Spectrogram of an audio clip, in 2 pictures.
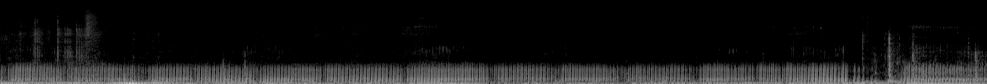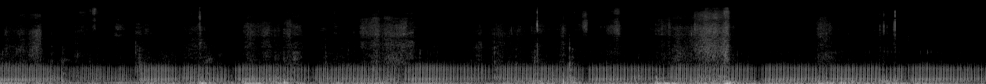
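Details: Purring from a baby kitten: continuous low rumble with regular breath breaks, scattered soft knocks and rustling over the top.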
